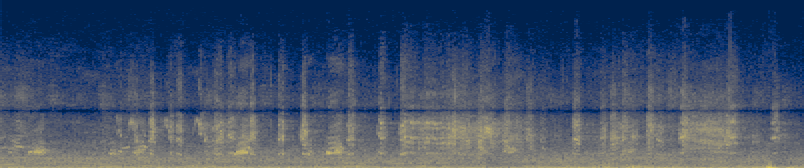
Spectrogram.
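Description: Birds squawking and chirping in a quick run of short calls, over a low rumble of handling noise from a handheld camera on the move, with a single thump near the end.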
